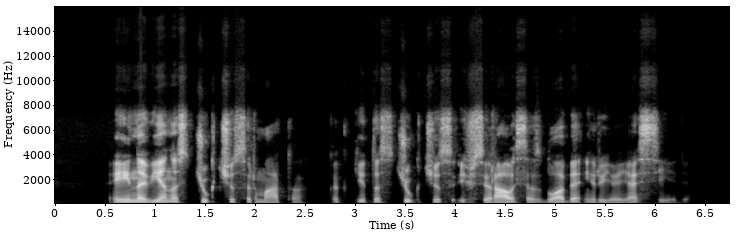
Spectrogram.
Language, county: Lithuanian, Vilnius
